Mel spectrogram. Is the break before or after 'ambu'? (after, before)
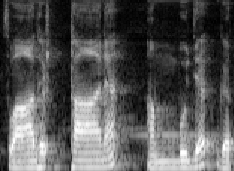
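before. The pause comes before ambu, after svadhishthana. The speaker calls it right. "സ്വാധിഷ്ഠാന അംബുജഗത എന്നാണ്"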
